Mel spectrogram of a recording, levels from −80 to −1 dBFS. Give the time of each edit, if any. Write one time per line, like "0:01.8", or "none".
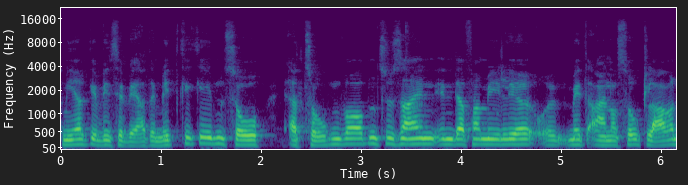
0:02.1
